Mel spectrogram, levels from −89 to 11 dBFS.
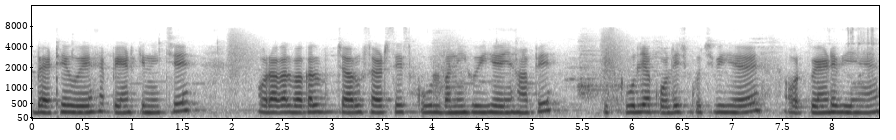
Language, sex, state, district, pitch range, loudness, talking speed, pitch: Hindi, female, Haryana, Charkhi Dadri, 210-225 Hz, -17 LUFS, 200 wpm, 215 Hz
